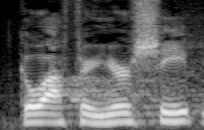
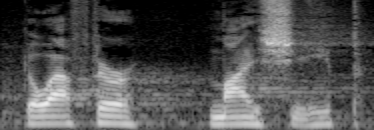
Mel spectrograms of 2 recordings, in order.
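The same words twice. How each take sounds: First: "Go after your sheep?" lifted as a doubtful question. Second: "Go after my sheep" settling lower, MY set apart; corrective stress on MY. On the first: Jesus questioning Peter on whose sheep, questioning. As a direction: ask "Go after your sheep?" as the wrong idea. Rejected question, then corrected. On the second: Jesus correcting Peter on whose sheep, stress on MY. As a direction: correct it firmly, weight on "my". Corrects the question just posed. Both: Acted.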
